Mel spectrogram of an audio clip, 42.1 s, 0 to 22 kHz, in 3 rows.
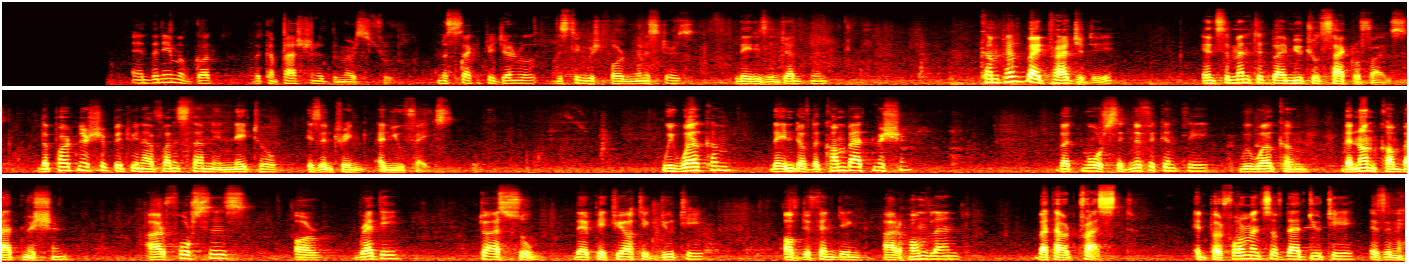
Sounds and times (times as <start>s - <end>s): Male speech, man speaking: 1.3s - 8.4s, 9.8s - 11.2s, 12.0s - 18.6s, 20.6s - 23.2s, 24.6s - 28.8s, 29.5s - 32.1s, 32.9s - 35.2s, 35.9s - 37.8s, 38.4s - 42.1s.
